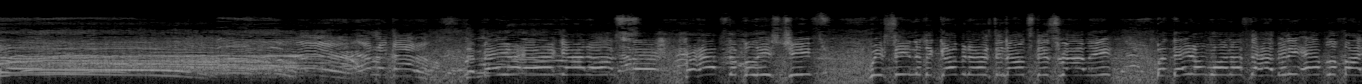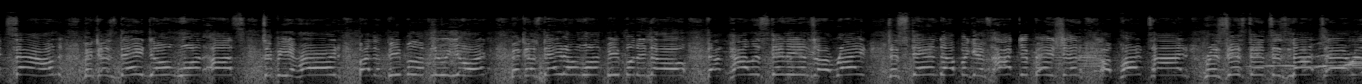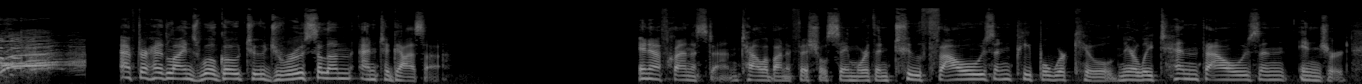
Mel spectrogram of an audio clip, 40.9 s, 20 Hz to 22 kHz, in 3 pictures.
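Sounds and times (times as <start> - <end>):
yells at an outdoor rally: 0.0 - 7.8, 8.8 - 28.1
large crowd chanting and shouting at a Gaza solidarity protest rally: 0.0 - 28.1
speech: 28.6 - 31.8, 33.6 - 40.8.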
